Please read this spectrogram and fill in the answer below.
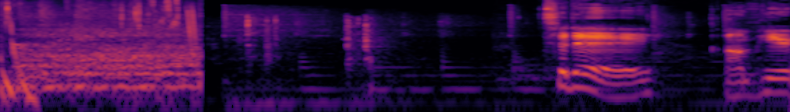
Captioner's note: VHS Cassette Tape Sounds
